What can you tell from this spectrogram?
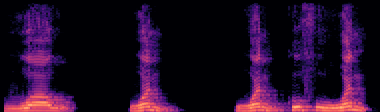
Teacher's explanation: دوسری چیز یہ کہ واؤ کفون پڑھتے وقت منہ کا گول ہونا ضروری ہے، واؤ کا جو مخرج ہے وہ ہے ہی یہی کہ منہ کو گول کر کے، ہے نا, جو اردو کتابوں میں آپ نے پڑھا ہوگا, ہونٹوں کو ناتمام ملانا, دونوں ہونٹوں کو گول کرتے ہوئے ناتمام ملانا, یعنی کہیں ٹچ نہیں کرنا ہونٹوں کو, خالی ہونٹوں کو گول کرنا ہے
